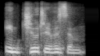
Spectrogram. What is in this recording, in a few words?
"intuitivism", Indian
